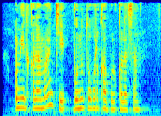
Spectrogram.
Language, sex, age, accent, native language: Uzbek, female, 18-24, Qashqadaryo, Uzbek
